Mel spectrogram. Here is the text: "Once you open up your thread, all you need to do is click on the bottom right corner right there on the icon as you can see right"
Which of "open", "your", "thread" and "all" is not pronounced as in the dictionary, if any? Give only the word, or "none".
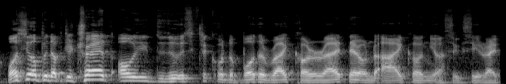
thread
